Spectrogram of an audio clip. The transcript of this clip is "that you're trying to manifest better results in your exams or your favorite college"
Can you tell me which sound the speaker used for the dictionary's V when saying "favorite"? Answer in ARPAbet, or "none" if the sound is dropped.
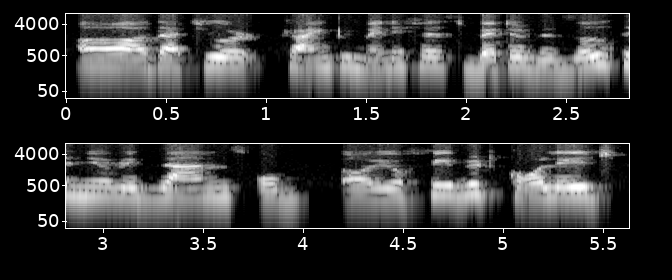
V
